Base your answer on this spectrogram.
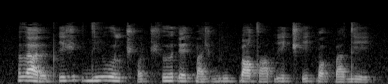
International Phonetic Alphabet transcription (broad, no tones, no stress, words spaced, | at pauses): ðaɾe̤pʰiʒ | di̤βult͡ʃʼɔ̤ t͡ʃʰɯɗek͡pa̤ʒ bi̤ k͡pɯtˤe̤ɓi t͡ʃʼik͡pɔk͡pa̤ di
